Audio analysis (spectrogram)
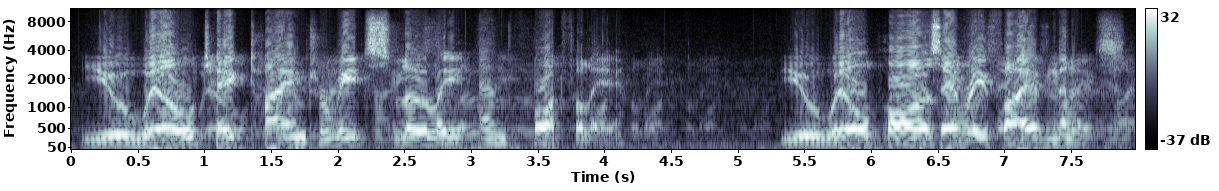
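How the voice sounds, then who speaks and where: Very slow, flat-voiced male hypnotist. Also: medium pitch, low-quality recording. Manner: slow soothing countdown, repetitive and hypnotic; commanding suggestions. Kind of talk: hypnosis induction from an old record. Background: music playing under the voice.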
